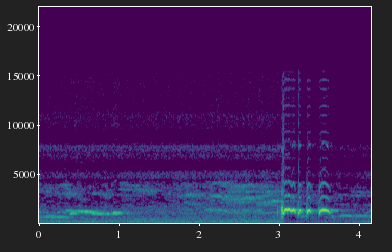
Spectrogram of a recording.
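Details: Lure song of a local zebra dove meant to start other birds singing: soft wavering coos, a quiet stretch, then a loud clipped burst of four ringing notes, with low hum throughout.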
